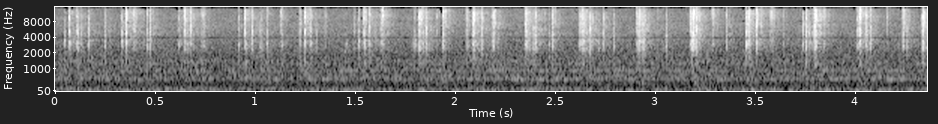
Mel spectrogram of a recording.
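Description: Long fingernails tap on bamboo sticks at varying speeds and intensity, from soft and slow to fast and hard. The result is a rapid, uneven stream of short, dry, bright clicks that die away almost instantly, over a faint steady low rumble.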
